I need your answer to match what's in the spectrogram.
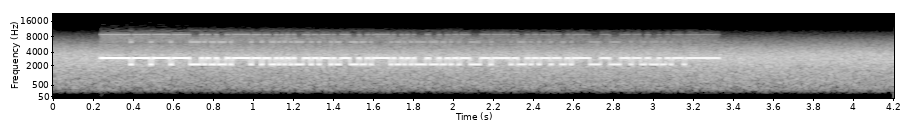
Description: RTTY (75 baud, 850 Hz shift), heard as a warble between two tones, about 2550 Hz centre, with radio static. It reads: QRZ? DE 9A7OOU K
